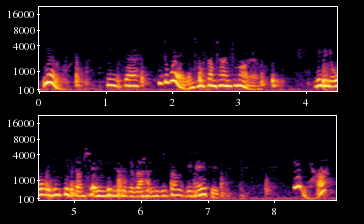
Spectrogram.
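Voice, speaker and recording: Gushing English suburban wife, coaxing and genteel; radio drama, dull, noisy old recording. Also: female voice, fairly high pitch, very animated, fairly quick. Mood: gushing, chatty. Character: seductive suburban married woman, gushing genteel hostess. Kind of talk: 1970s radio drama acting.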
